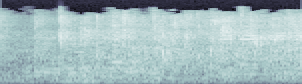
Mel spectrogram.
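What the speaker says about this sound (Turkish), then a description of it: "şöyle kuvvetli bir alkış alalım." At a village association's goose night event, a packed audience claps in a dense, steady burst of applause, loud and close throughout.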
